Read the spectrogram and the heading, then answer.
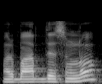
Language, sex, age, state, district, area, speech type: Telugu, male, 45-60, Andhra Pradesh, Eluru, rural, spontaneous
